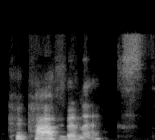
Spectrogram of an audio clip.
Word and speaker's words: Kakophonix: Cacophinics.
